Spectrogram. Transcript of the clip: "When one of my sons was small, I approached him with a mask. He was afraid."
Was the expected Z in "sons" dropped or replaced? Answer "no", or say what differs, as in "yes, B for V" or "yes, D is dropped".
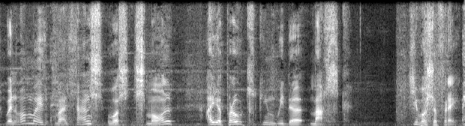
yes, S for Z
